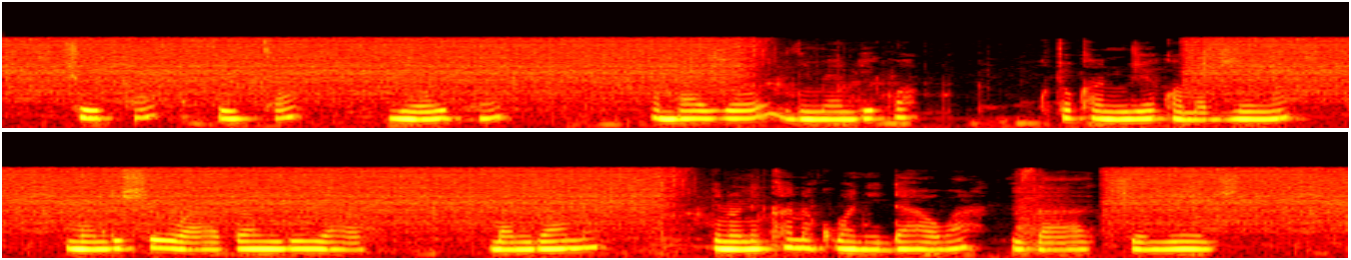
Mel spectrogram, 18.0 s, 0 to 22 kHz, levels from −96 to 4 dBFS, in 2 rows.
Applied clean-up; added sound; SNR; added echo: none; Sink (filling or washing); 13 dB; none.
